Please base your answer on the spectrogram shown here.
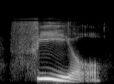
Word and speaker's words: feel: Feel is almost two syllables. So if you think of fee, your tongue has to rise very high to the E position and then it slides down to the L.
